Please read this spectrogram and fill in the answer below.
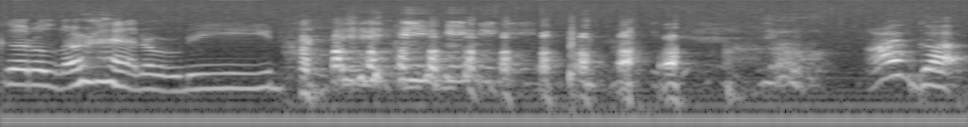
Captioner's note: everyone laughing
